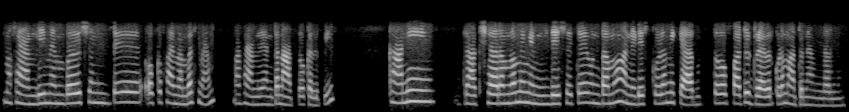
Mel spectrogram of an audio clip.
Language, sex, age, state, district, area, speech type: Telugu, female, 18-30, Andhra Pradesh, Kakinada, urban, conversation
